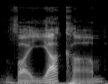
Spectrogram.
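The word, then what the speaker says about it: וַיָּקָם: IM tarisha Adonai okay the beginning of verse three is vakam notice the accent here tells us that the first syllable is accented V yakam this is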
